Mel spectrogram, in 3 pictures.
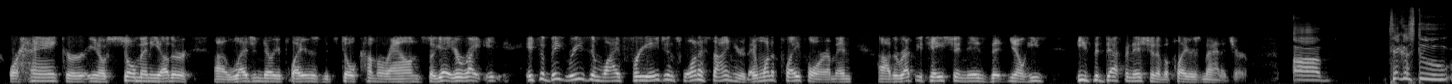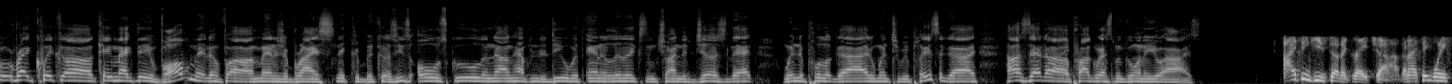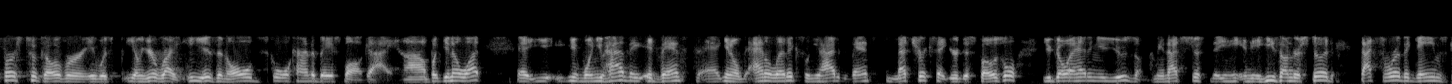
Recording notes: called into the show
